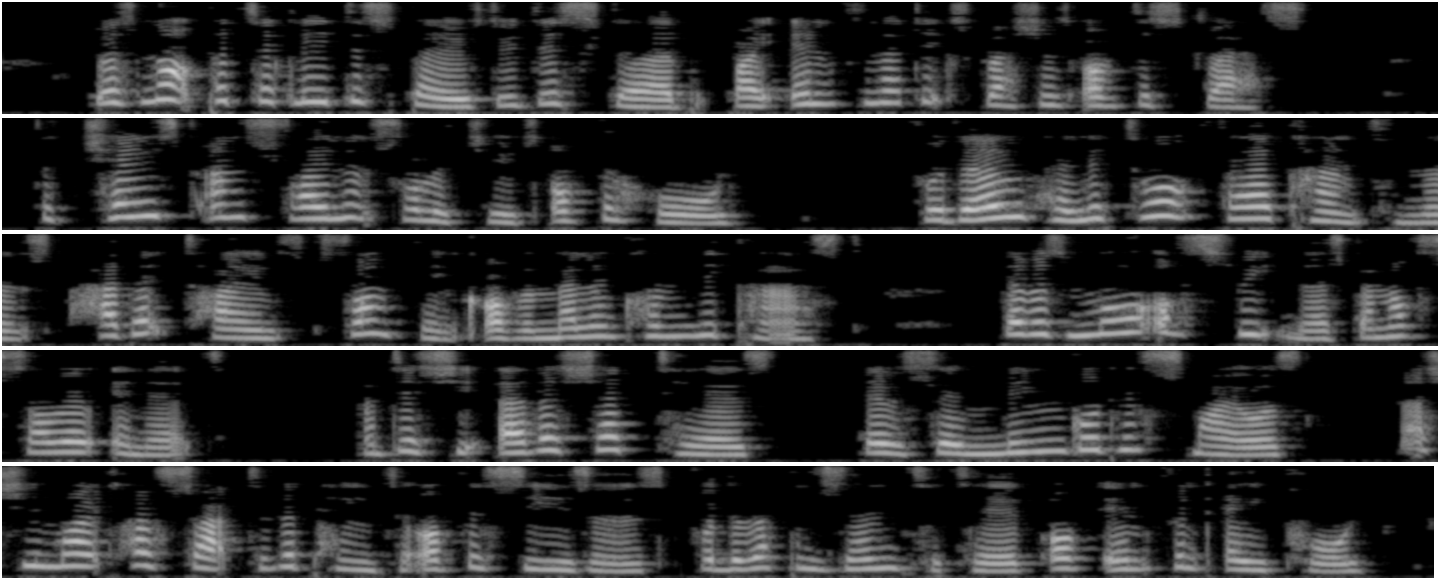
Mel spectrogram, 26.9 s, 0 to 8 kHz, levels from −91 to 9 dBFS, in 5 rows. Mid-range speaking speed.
Yes: average, 160 wpm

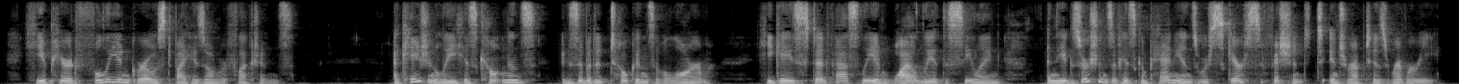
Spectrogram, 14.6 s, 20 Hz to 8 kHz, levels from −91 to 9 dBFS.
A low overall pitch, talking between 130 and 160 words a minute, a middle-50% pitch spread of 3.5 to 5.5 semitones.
No: medium, 165 Hz; average, 150 wpm; average, 3.8 semitones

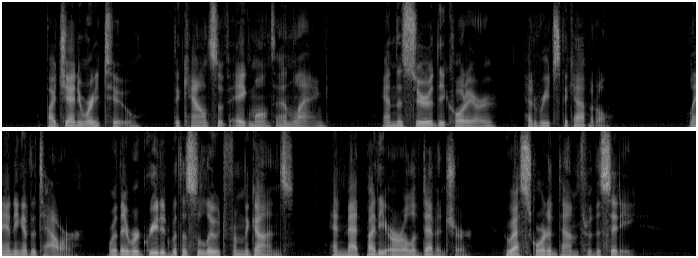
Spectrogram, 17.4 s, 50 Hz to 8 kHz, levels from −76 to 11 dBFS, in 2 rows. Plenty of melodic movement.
No: average, 3.5 semitones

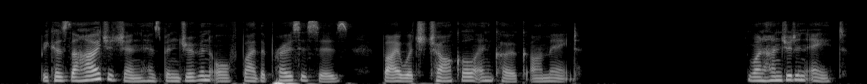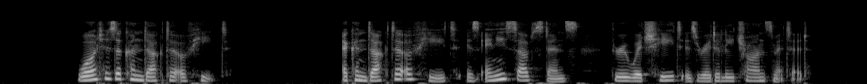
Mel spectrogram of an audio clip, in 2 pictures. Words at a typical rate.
No: slow, 130 wpm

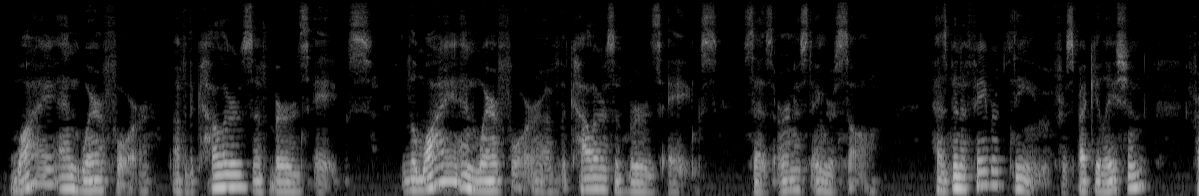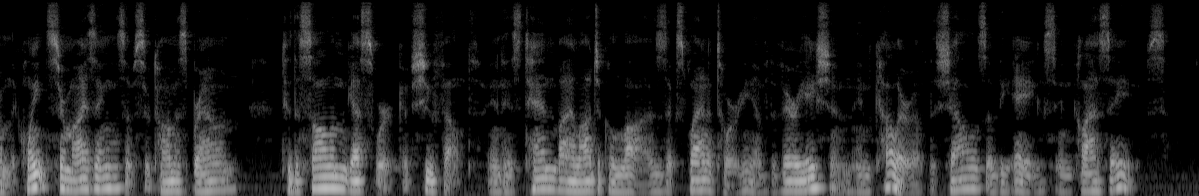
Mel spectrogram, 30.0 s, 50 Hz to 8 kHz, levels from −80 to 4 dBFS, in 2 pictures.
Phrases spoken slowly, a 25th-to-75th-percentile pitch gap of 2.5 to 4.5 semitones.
Yes: slow, 130 wpm; average, 4.0 semitones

